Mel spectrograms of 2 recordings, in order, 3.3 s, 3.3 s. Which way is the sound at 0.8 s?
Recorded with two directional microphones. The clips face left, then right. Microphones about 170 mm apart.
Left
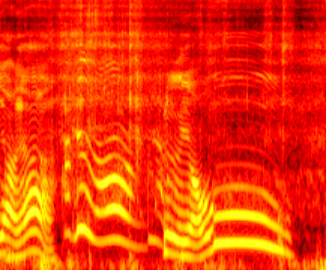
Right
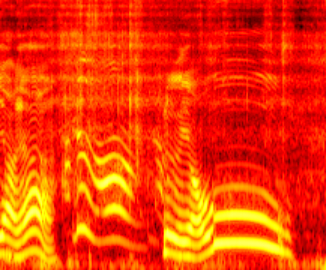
30° left (ahead or behind).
